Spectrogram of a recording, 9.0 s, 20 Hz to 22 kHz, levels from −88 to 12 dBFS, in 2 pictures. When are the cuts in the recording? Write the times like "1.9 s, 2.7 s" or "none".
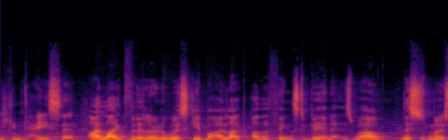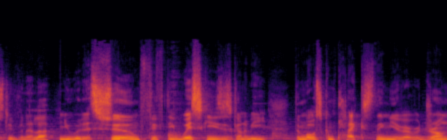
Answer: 0.8 s, 5.1 s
